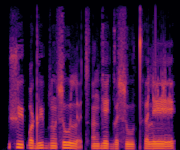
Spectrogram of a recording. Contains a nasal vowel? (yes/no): yes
